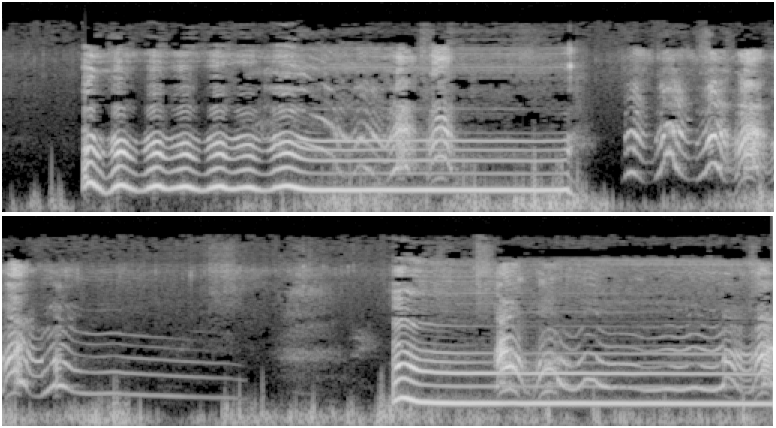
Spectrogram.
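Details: Red, a Jack Russell terrier, howls at dusk in the glow of sunset, long quavering tones that waver then settle into a steady held note; recorded at a woodland home.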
